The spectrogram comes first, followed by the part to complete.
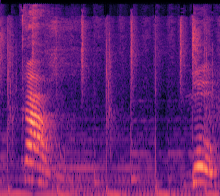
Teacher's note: Double R in Portuguese always takes an H sound.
